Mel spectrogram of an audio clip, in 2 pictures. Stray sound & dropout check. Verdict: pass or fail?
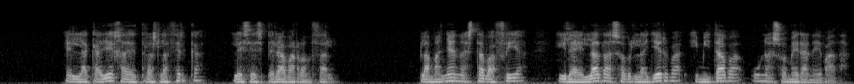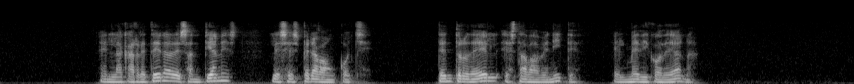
pass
